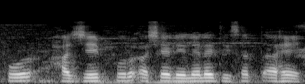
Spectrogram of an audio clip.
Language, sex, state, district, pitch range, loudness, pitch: Marathi, male, Maharashtra, Mumbai Suburban, 150-160 Hz, -16 LUFS, 155 Hz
